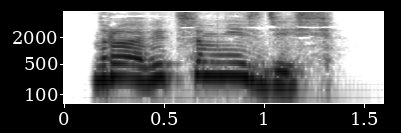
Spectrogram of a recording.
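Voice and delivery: derisive. Narrating a woman answering a killer's question, mocking. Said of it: "насмешливо выдавила я".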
